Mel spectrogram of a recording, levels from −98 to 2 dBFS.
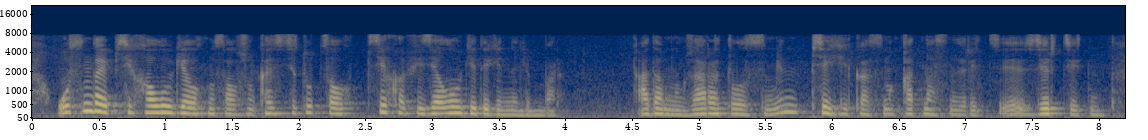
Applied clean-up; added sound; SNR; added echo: none; none; none; none.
